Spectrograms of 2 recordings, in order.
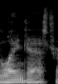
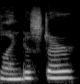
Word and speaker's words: Lancaster: guys live in California now, but he pronounced it Lancaster.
